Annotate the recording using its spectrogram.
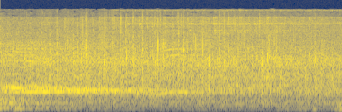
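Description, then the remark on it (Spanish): A crowd applauds steadily, a dense, continuous wash of many hands clapping at a fairly loud, even level throughout, with no distinct individual claps standing out. “Dame el aplauso fuerte.”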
